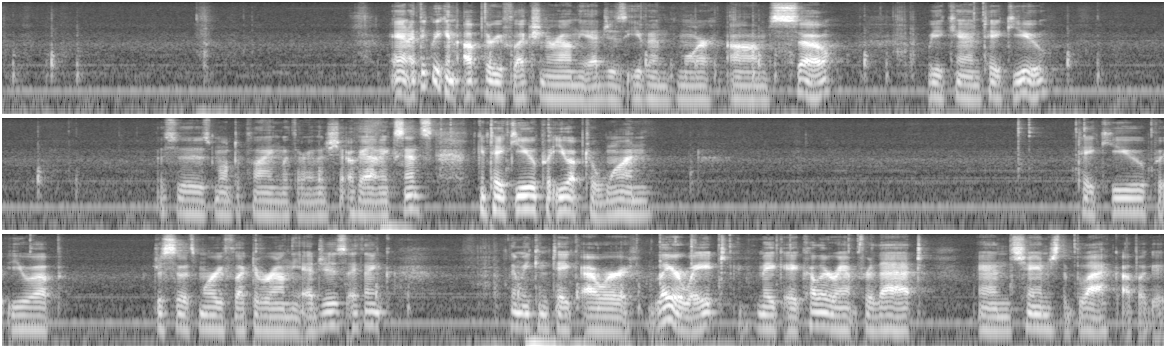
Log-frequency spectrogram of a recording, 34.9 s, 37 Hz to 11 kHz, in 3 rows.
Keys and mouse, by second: 29.3 shift+a.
